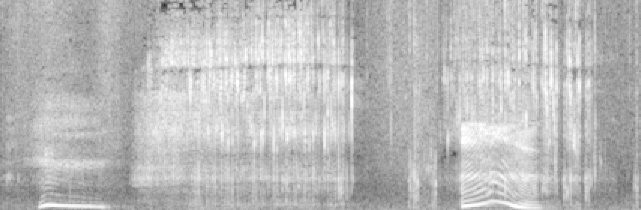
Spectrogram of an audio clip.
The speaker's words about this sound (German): Und heißes Wasser. Ah, here we go.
